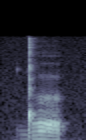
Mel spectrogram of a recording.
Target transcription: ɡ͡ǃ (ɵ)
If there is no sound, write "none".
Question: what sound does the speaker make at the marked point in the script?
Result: œ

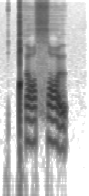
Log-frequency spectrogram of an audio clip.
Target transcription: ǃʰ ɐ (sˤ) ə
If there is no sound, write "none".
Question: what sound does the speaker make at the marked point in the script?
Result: sˤ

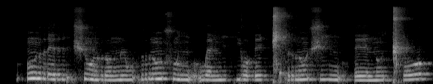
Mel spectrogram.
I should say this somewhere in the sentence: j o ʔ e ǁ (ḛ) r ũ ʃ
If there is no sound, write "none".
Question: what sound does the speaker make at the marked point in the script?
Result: ɛ̰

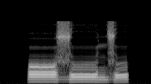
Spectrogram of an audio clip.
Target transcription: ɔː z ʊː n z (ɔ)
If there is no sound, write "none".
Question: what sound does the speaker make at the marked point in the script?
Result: ʊ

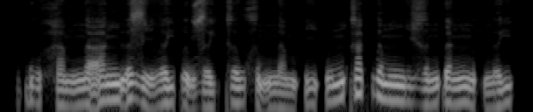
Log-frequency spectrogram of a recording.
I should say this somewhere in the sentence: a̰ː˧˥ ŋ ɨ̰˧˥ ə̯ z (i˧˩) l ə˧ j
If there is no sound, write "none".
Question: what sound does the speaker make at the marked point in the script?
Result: i˧˩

